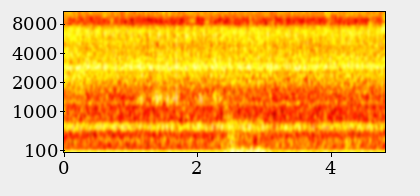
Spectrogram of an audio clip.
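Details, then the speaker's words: Lada Granta 1.6, 200,000 km, engine never opened, hot idle before head rebuild: uneven stumbling misfire on cylinder 3 with rumble underneath; no room left for valve adjustment. "Чітко чуємо, що двигун наший траїть. Дуже йому погано."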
